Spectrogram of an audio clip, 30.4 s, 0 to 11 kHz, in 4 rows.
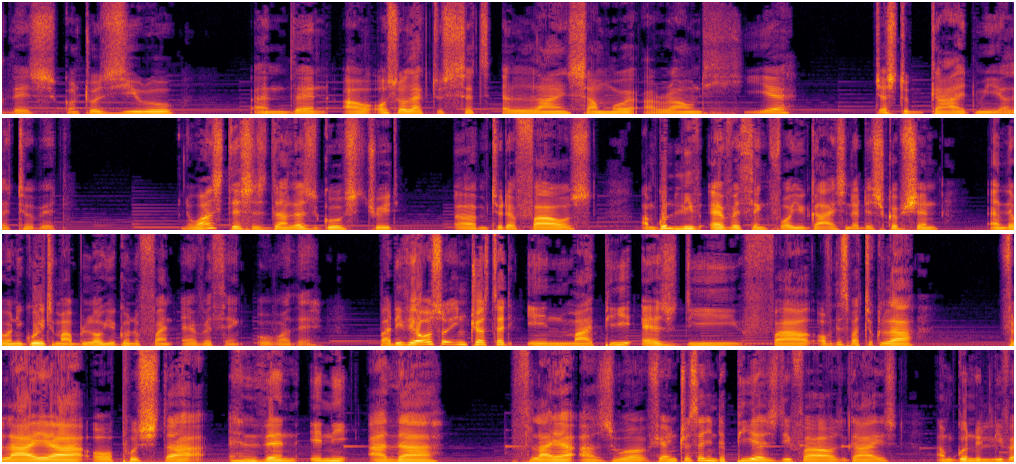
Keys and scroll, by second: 0.6 ctrl+0, 2.6 v.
